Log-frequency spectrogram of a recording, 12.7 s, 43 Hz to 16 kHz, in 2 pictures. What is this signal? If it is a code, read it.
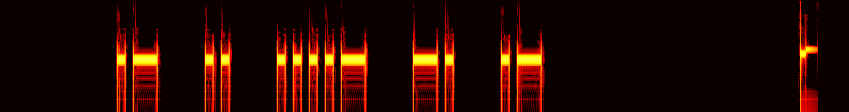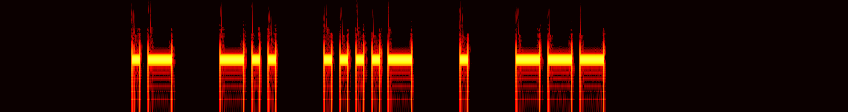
Morse code, heard as a keyed tone, about 20 wpm, spaced as for 14 wpm, 700 Hz. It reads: AI4NA AD4EO
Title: 069 Lesson 12g - Letter d - Call Signs 20wpm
